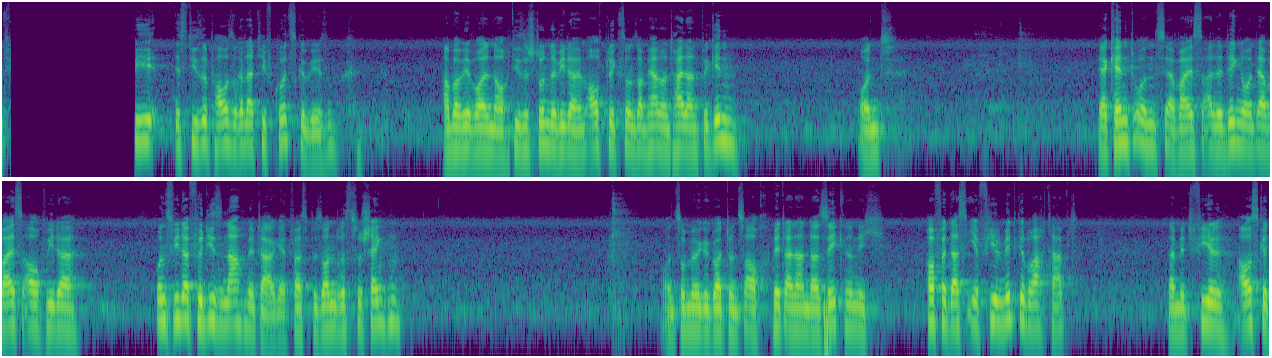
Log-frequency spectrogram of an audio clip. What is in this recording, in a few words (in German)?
Ansage; Lagerversammlung 2018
